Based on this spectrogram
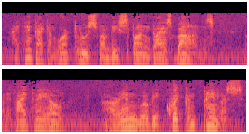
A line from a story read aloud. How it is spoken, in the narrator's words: Flash whispers to Dale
